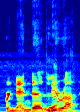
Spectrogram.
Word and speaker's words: Fernanda Lira: Fernanda Lira.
